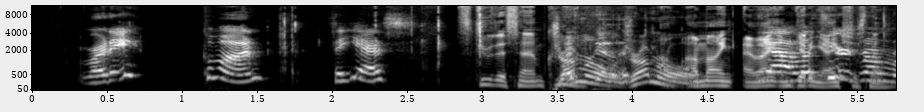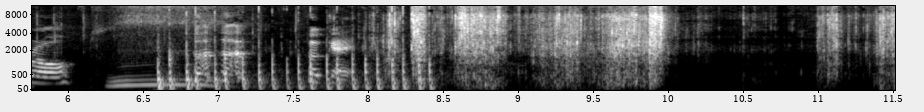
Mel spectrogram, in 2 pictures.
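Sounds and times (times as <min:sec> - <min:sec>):
speech: 0:00.3 - 0:08.2
wrapping paper crumpled and torn: 0:08.5 - 0:11.5.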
